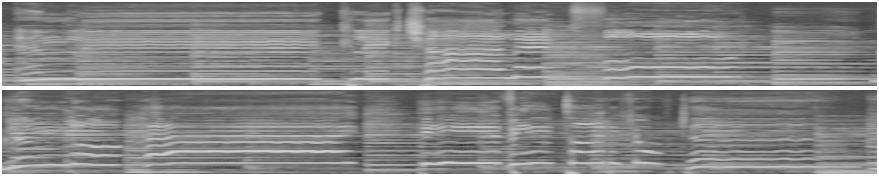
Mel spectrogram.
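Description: A woman singing a slow song into a handheld microphone over instrumental accompaniment, holding long notes between short breaths.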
